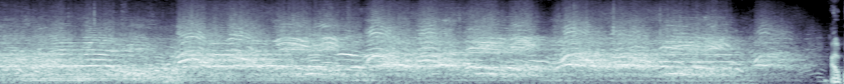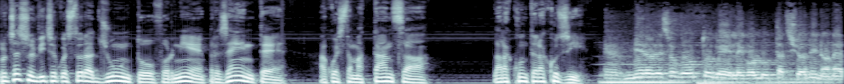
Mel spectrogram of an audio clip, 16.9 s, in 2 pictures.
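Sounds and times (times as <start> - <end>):
crowd screaming in reaction: 0.0 - 8.3
speech: 8.4 - 16.8.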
